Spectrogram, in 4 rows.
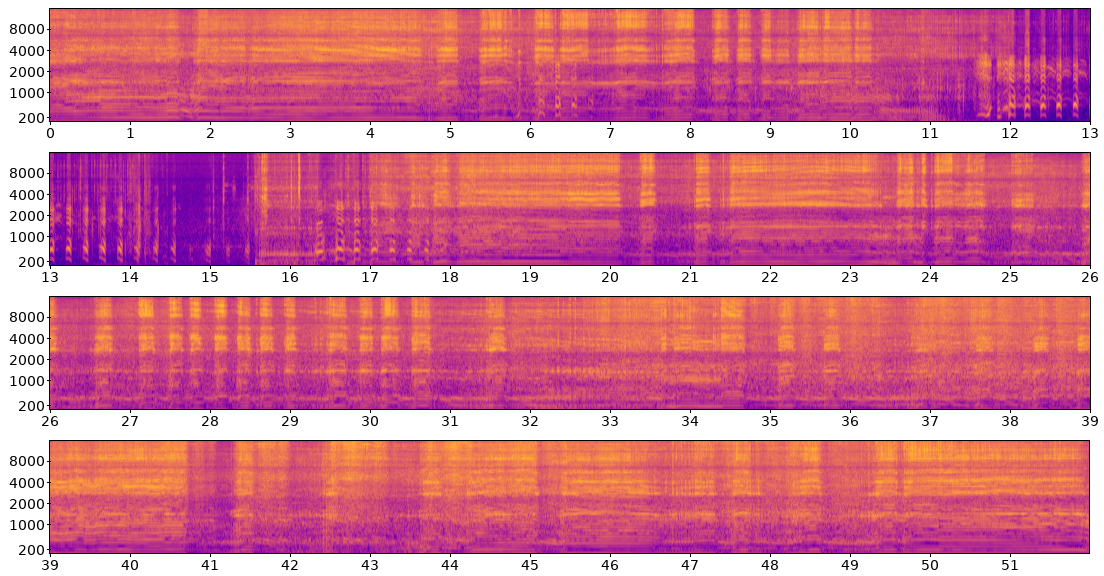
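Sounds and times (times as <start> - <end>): small two-stroke engine revving: 0.0 - 13.1, 15.4 - 51.9.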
